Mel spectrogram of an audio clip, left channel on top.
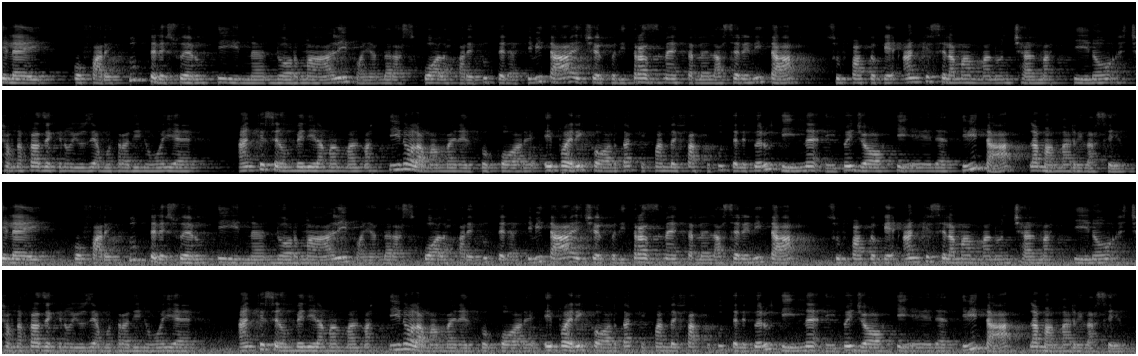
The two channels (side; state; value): right; noise; rumble, 12 dB below the sound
